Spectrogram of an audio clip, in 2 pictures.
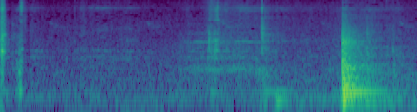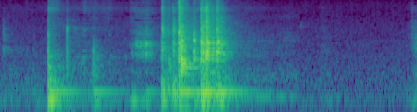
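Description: Sheet-metal cover of a switch-mode power supply being lifted off and handled: a faint scrape, then two sudden knocks and a louder rattling clatter of metal about six seconds in.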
